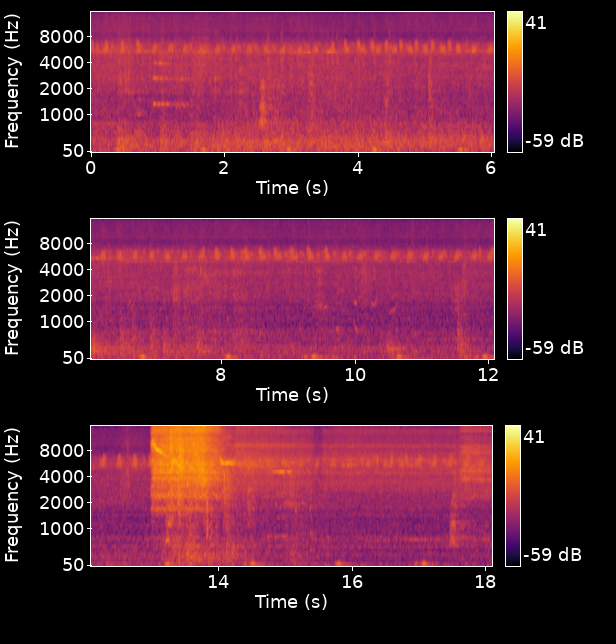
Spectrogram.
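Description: Empty container flat wagons of a freight train rolling past, their wheels knocking over rail joints in an uneven run of thuds. About thirteen seconds in comes a loud hiss lasting about a second.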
